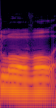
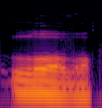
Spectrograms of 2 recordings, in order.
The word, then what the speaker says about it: Louisville: it is it is Louisville and uh the way you say it if you're from Louisville is to collapse it all into one melted syllable Lille so Lille and uh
